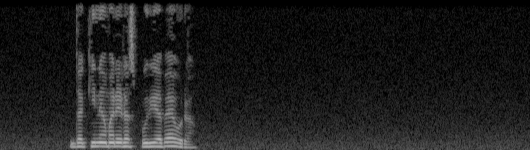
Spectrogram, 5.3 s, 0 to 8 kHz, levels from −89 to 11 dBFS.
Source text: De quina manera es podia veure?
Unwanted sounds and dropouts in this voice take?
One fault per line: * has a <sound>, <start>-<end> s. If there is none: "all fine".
all fine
